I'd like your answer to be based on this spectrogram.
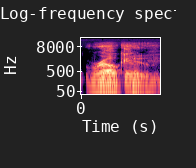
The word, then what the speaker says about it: Roku: I think it's a long O. Roku.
